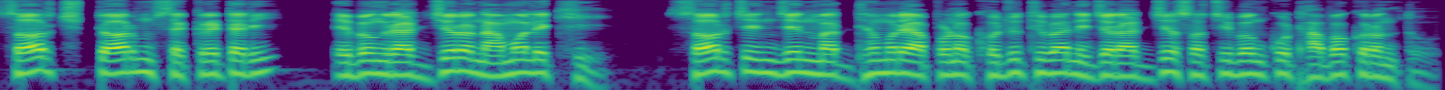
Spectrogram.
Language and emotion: Odia, neutral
